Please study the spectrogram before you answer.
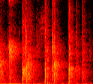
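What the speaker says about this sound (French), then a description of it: "applaudissons" A small group claps together in a classroom-style gathering, four or five loud, close, evenly spaced bursts of clapping in quick rhythm over about a second.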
